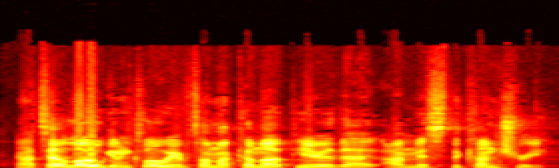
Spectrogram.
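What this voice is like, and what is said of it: Small-town Arkansas accent. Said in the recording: “I don't know if you can tell from my accent or not. I'm originally from a small town called Paragould, Arkansas.”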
